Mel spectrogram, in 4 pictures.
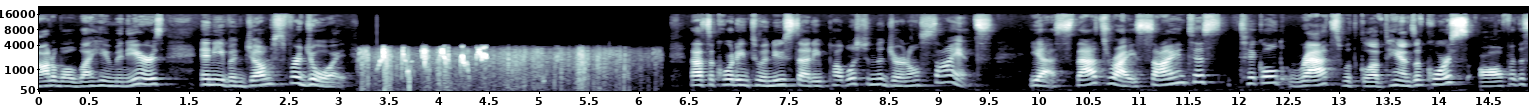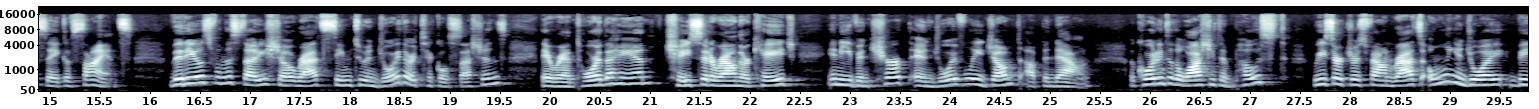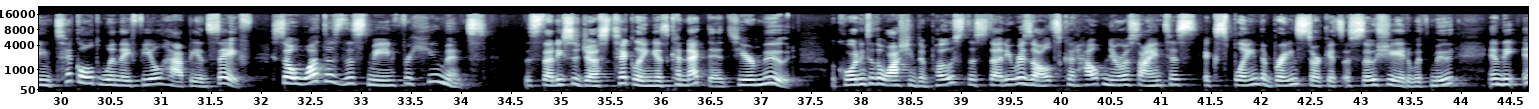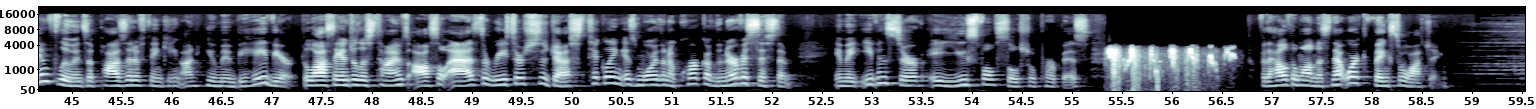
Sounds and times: Speech: 0:00.0 - 0:03.2, 0:06.6 - 0:55.2, 0:56.9 - 0:58.8.

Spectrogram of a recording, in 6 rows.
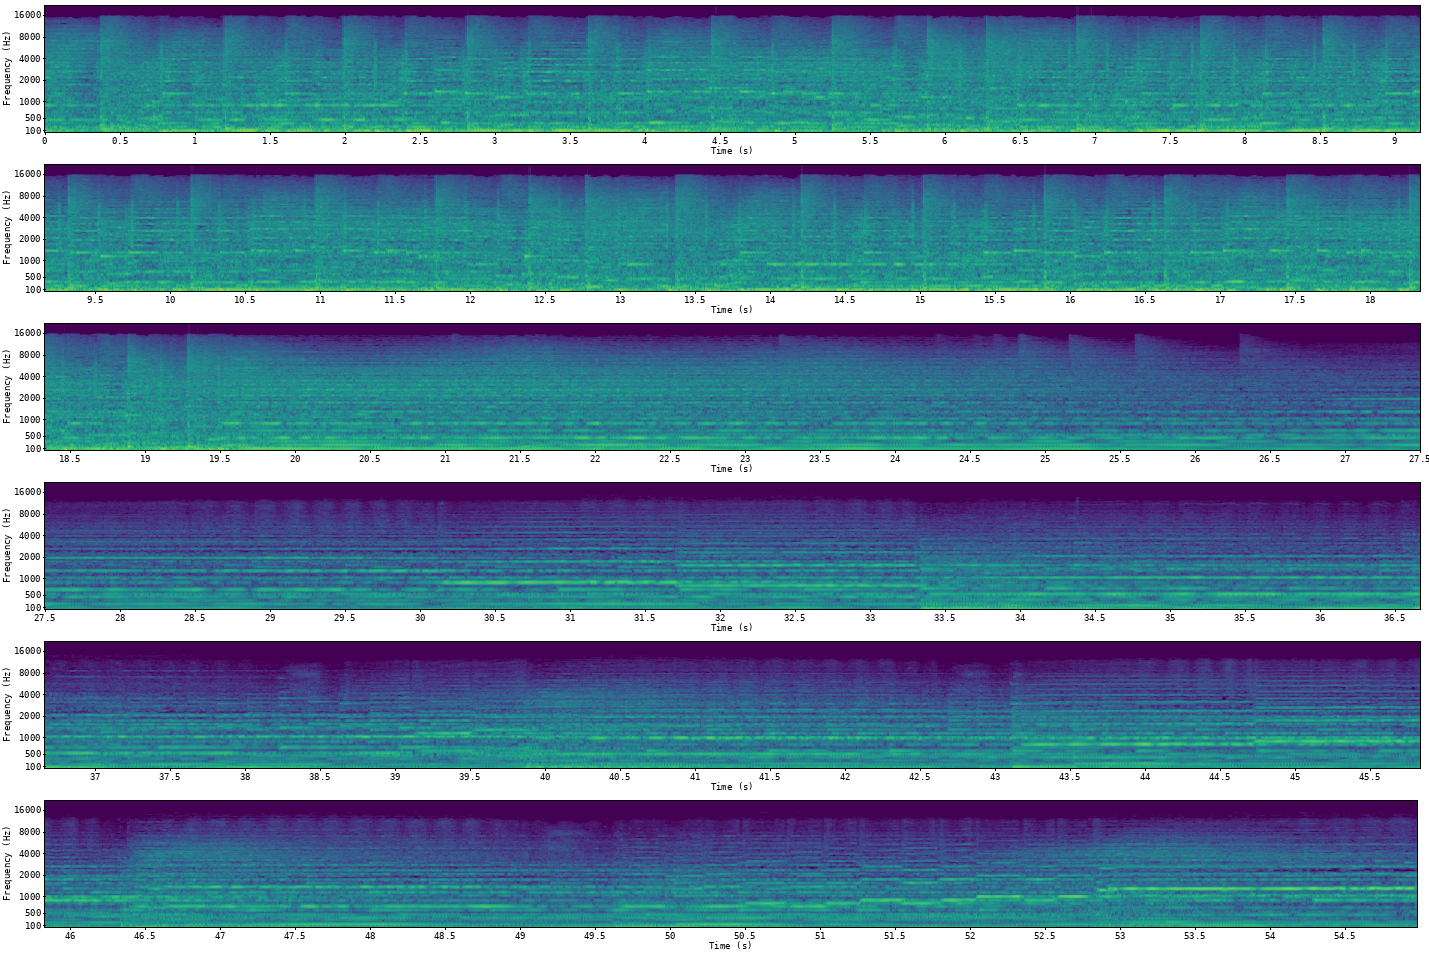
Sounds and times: Music: 0:00.0 - 0:54.9.

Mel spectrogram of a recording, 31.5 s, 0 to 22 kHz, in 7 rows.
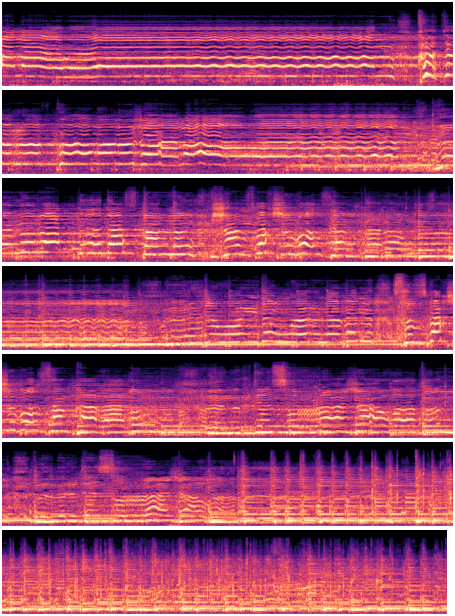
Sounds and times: Singing: 0:00.0 - 0:26.2.

